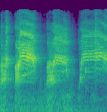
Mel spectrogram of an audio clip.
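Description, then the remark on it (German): A pig squeals loudly and shrilly in three long bursts separated by short pauses, with harsh grunting edges and no talking. “Vielleicht haben Sie es erkannt, es wird schweinisch jetzt in unserem Thema des Tages.”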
